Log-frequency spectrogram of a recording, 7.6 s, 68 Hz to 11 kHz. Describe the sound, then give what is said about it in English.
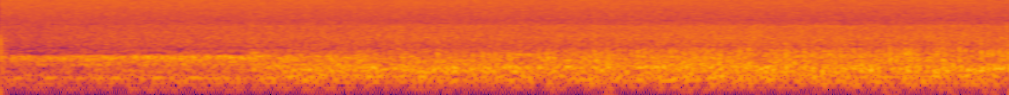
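A Space Shuttle's rocket engines roar after liftoff of the 25th Space Shuttle mission, as Challenger clears the tower and heads downrange: a steady, thick, low rumbling blast that holds without a break, with no voices over it. “4, 3, 2, 1, and liftoff of the 25th Space Shuttle mission, and it has cleared the tower.”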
